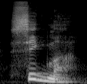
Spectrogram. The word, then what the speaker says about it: Sigma: Sigma. It's pronounced just like our S.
